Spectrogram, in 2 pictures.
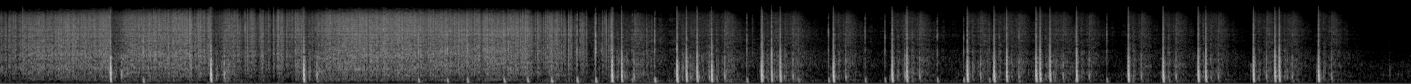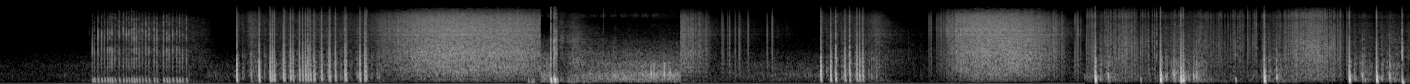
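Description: Fireworks display: a dense run of crackling and sharp bangs from bursting shells, a short lull about halfway, then more bangs with two hissing stretches of a second or two each.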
